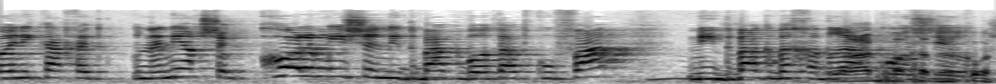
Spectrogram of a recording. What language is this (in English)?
Hebrew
